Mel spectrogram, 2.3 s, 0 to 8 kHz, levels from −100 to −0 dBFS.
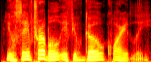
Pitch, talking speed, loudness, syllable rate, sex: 130 Hz, 185 wpm, -17 LUFS, 4.4 syllables/s, male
